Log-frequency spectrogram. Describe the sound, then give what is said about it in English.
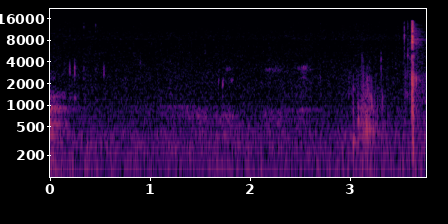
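Near silence, then a short, soft slurping sip of coffee from a mug near the end, followed by a couple of sharp clinks or clicks. No one speaks. “Fill it with your favorite liquid. I like coffee. And join me now for the unparalleled pleasure”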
